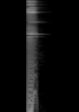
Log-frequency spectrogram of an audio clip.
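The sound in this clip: Glasses clink in a toast, a single bright, ringing glassy chink that decays quickly into silence.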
